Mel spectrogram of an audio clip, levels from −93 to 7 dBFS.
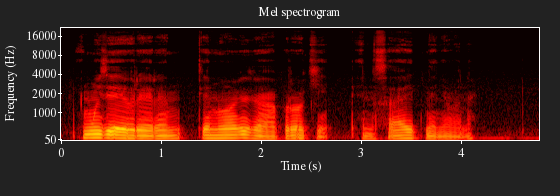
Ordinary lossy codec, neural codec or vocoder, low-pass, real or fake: none; vocoder, 44.1 kHz, 128 mel bands every 256 samples, BigVGAN v2; 19.8 kHz; fake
